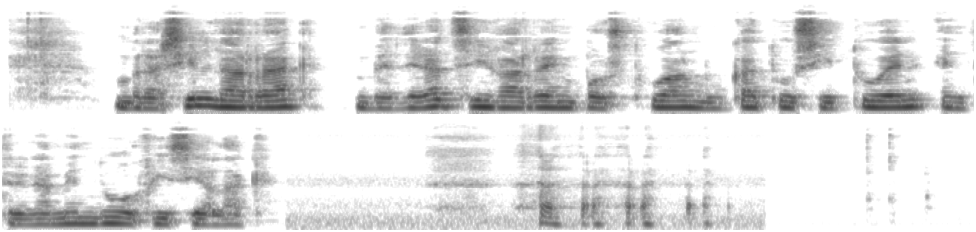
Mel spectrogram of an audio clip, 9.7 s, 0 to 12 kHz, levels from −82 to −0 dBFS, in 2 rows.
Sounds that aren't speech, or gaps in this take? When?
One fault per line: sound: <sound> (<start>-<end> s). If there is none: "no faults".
sound: laugh (7.0-8.5 s)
